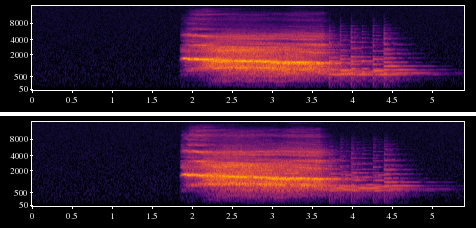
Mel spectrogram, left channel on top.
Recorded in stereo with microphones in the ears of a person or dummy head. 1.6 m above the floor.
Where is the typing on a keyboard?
No typing on a keyboard in this recording.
